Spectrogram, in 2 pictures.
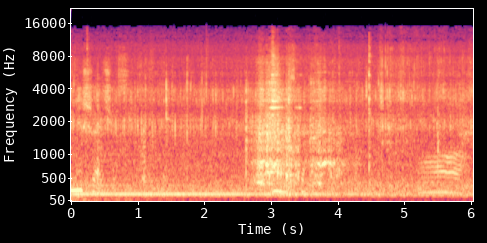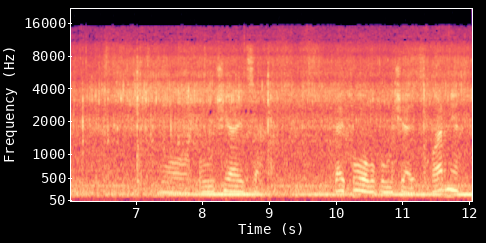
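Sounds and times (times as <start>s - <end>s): meat and vegetables sizzling: 0.0s - 12.0s
stirring in a pan: 2.6s - 5.1s.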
